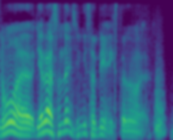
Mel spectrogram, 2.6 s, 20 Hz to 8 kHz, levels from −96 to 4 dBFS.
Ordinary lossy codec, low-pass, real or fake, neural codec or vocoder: MP3, 48 kbps; 7.2 kHz; fake; codec, 16 kHz, 2 kbps, X-Codec, HuBERT features, trained on general audio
